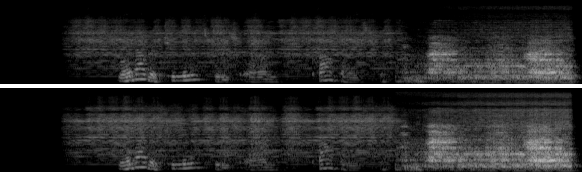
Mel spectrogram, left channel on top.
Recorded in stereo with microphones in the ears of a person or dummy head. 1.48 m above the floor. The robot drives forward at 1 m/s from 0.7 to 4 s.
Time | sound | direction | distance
1.2 | a man speaking | 10° left (ahead or behind) | 2.5 m
4.0 | breathing | 70° right (ahead or behind) | 0.6 m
